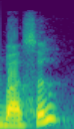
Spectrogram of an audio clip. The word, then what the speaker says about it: bustle: It should be hustle and bustle. So here the T is silent.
